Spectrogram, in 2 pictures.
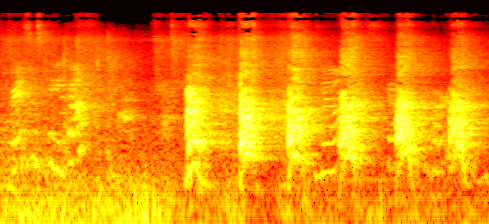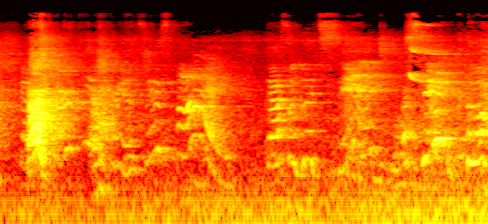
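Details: Hound mix dog named Francis lets out a quick run of about eight loud, sharp barks, roughly two each second, framed by a woman talking indoors before and after the burst.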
